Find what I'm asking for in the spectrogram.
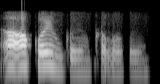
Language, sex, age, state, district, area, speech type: Assamese, female, 45-60, Assam, Dhemaji, rural, conversation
